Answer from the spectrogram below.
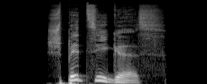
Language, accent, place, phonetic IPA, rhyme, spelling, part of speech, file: German, Germany, Berlin, [ˈʃpɪt͡sɪɡəs], -ɪt͡sɪɡəs, spitziges, adjective, De-spitziges.ogg
- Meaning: strong/mixed nominative/accusative neuter singular of spitzig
